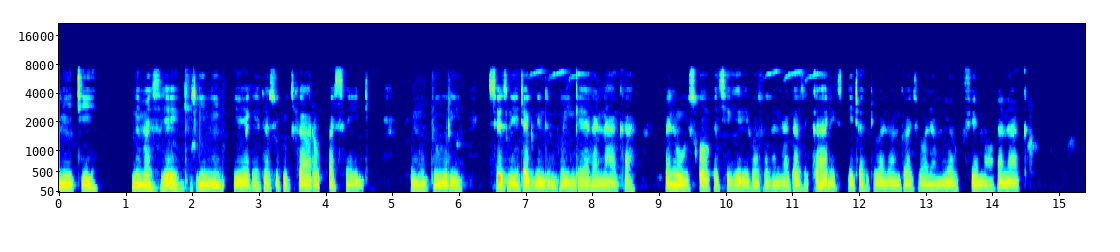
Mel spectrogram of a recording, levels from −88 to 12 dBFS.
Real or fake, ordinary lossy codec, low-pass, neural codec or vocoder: real; AAC, 48 kbps; 7.2 kHz; none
